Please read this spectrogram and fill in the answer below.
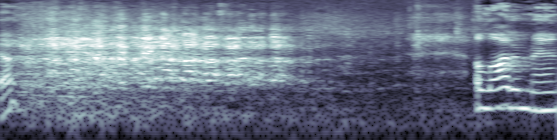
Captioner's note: laughter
